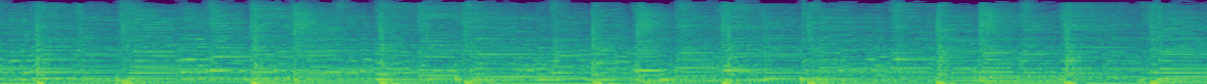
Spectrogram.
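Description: Instrumental opening of a Turkish folk song (türkü): plucked strings playing a quick melody over a steady beat, with no singing yet.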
